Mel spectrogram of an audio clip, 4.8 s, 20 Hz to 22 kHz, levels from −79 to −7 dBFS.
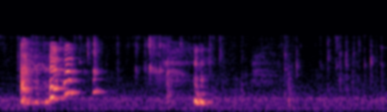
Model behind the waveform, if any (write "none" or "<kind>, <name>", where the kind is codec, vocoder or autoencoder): none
